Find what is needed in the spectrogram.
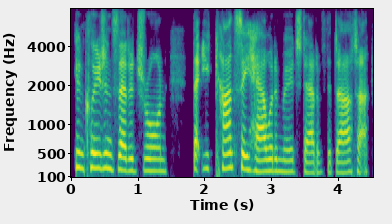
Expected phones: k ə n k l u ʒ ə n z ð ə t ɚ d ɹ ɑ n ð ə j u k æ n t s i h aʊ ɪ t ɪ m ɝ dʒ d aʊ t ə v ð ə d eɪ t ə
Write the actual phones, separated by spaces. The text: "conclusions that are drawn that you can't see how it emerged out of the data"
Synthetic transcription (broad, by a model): k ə n k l u ʒ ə n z ð ə t ɚ d ɹ ɑ n ð ə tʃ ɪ k æ n t s i h aʊ ɪ t ɪ m ɝ dʒ d aʊ t ə v ð ə d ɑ t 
